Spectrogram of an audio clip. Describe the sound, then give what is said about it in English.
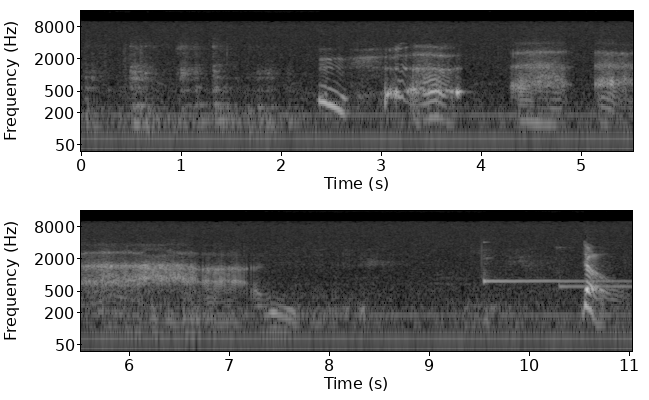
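Voices talk for several seconds, then near the end a doorbell rings at a family home, a sustained electric tone with a sharp ding, clear. “Oh, I knew it. Doorbell's ringing!”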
